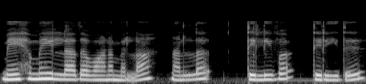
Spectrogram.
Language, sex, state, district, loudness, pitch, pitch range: Tamil, female, Tamil Nadu, Nilgiris, -14 LUFS, 225 Hz, 215-250 Hz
